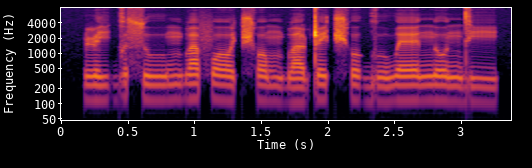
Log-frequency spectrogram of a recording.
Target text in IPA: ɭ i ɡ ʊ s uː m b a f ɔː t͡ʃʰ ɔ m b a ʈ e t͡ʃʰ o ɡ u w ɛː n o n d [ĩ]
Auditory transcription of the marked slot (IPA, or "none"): i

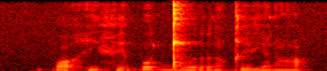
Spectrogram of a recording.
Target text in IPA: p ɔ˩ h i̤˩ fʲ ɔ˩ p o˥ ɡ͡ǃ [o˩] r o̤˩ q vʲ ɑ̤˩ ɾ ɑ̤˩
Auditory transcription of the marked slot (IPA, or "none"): o˩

